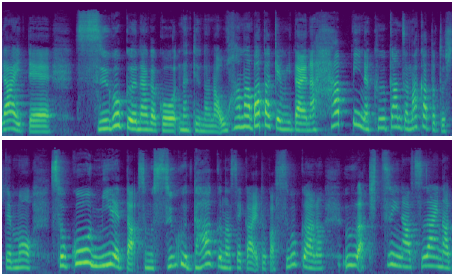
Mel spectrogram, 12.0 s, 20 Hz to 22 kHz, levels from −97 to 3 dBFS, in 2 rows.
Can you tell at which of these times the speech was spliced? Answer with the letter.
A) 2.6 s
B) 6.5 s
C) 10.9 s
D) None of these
D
